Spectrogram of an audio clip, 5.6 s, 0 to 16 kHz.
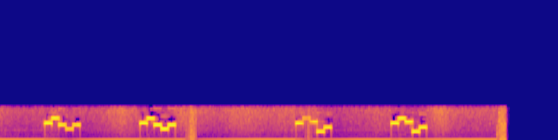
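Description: Five-tone selective call (ZVEI), heard as quick runs of five tones, tones of about 70 ms. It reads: 88747 88747 88915 88915
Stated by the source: ZVEI five-tone selective call, code 88994, received with an SDR.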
